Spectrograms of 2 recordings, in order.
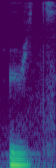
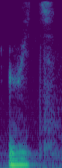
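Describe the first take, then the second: Both takes have the same delivery.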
